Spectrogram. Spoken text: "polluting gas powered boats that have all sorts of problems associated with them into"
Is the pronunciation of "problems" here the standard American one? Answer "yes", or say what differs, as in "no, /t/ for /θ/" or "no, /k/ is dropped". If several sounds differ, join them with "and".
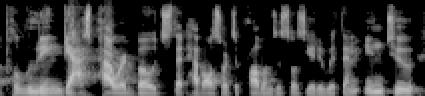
yes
